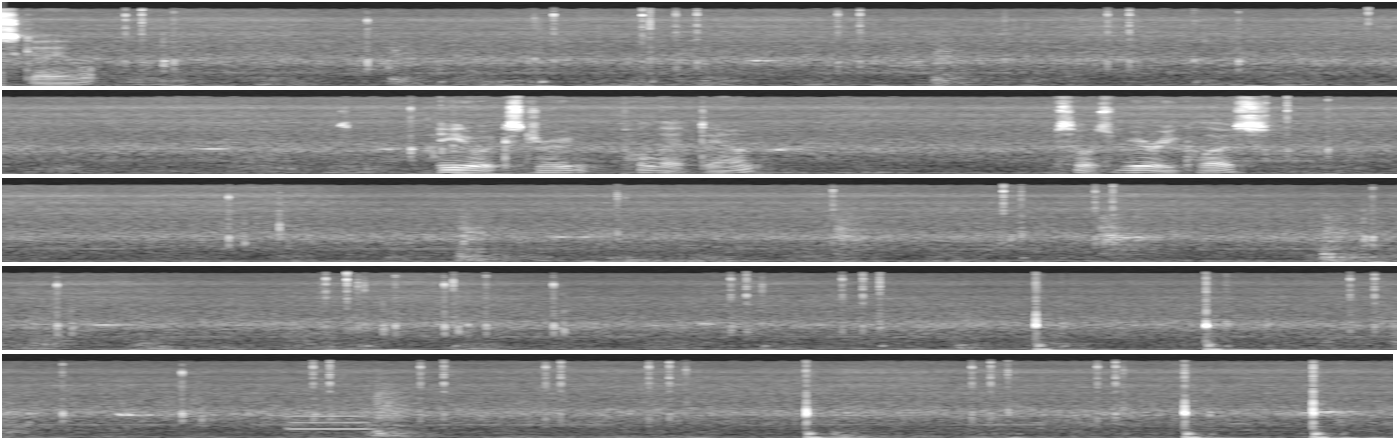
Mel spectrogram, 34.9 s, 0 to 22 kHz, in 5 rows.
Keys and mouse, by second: 2.2 c, 13.6 middle click, 13.8 middle click, 14.5 middle click, 15.1-16.6 middle drag, 16.6 c, 20.7 middle click, 21.3 g, 22.9-25.8 middle drag, 25.8 f, 26.7 f, 31.6 f, 33.6-34.8 f.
